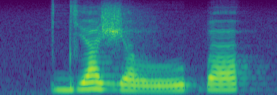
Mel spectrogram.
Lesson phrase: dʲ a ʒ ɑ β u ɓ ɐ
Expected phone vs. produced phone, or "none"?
ɑ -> ɐ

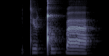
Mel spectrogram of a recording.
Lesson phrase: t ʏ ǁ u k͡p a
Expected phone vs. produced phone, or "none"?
ǁ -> ǃ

